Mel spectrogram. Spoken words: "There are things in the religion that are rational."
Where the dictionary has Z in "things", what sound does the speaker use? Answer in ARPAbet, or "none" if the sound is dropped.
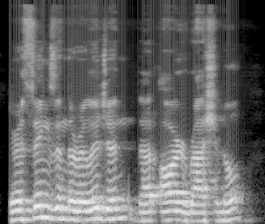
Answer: Z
